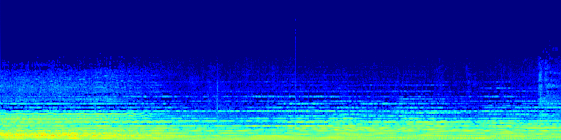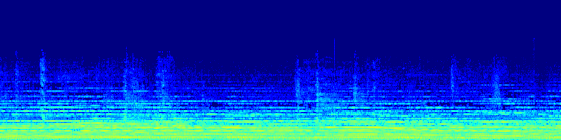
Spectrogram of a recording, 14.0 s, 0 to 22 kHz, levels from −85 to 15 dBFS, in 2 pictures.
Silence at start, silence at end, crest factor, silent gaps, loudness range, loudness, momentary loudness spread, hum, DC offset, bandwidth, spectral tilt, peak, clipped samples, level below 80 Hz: 0 s; 0 s; 18 dB; none; 3 LU; -24 LUFS; 8 LU; none; under 0.1%; 13 kHz; -3.5 dB/octave; -8 dBFS; under 0.1%; -78 dBFS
